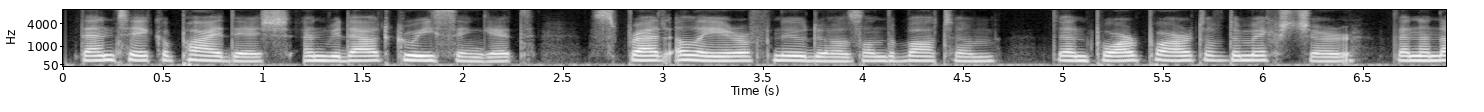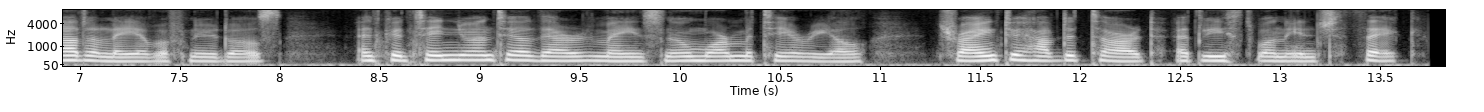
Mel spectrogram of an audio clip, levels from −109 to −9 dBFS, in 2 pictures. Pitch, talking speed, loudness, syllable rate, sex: 195 Hz, 200 wpm, -18 LUFS, 5.3 syllables/s, female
